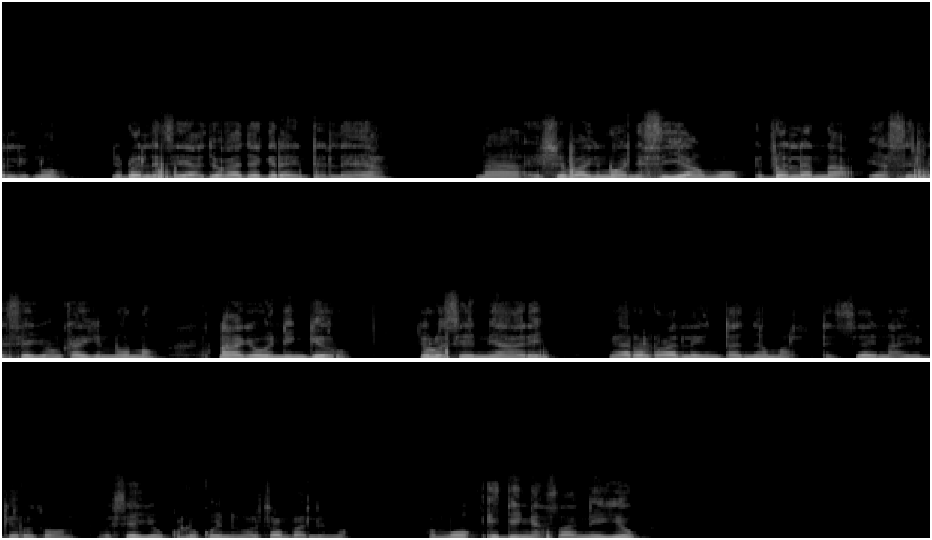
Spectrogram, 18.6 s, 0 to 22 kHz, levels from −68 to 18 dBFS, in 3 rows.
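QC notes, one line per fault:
No faults are audible in the speech. It has come through a WebRTC call path, and the top end stops at about 8 kHz, which fits an Opus call at around 32 kbps.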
